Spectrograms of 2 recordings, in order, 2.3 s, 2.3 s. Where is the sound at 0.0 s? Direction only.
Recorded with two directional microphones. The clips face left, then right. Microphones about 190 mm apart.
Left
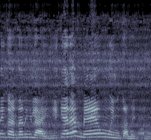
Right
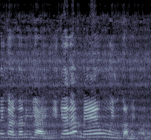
15° left (ahead or behind).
